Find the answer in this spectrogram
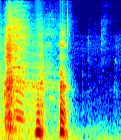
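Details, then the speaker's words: An adult woman with seasonal allergies whose only symptom is coughing, using a cough drop, gives three short dry cough bursts in quick succession; allergy-related cough. "The cough drop is helping me, but yeah, it's just sometimes it sneaks up to you and you think, oh, yep, I'm gonna cough."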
